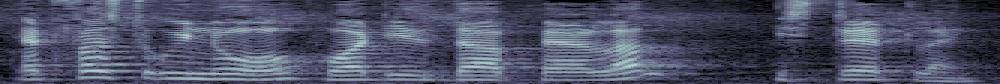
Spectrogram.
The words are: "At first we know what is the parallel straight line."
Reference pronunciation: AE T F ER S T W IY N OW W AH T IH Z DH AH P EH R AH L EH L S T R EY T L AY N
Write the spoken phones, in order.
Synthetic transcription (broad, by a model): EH T F ER S T W IY N OW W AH T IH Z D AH P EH R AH L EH L S T R EY T L AY N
